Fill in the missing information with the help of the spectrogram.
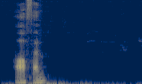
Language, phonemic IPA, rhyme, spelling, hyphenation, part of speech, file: Norwegian Bokmål, /ˈɑːfɛm/, -ɛm, A5, A‧5, noun, NB - Pronunciation of Norwegian Bokmål «A5».ogg
- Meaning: A standard paper size, defined by ISO 216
